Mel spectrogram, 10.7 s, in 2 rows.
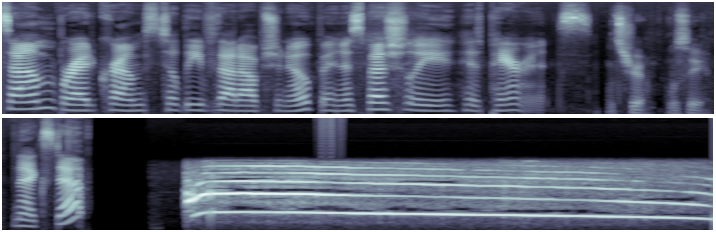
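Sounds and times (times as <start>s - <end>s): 
speech: 0.0s - 6.0s
long howl: 6.8s - 10.6s.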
